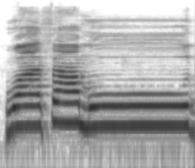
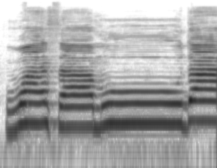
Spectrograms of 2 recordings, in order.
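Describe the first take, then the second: First: The word ends on a bounced, echoing d. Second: The word ends on a short vowel after d. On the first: The reader stops at this word. "दाल को हमने हिला दिया" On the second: The reading continues without stopping. "पहले हमने पढ़ा है"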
